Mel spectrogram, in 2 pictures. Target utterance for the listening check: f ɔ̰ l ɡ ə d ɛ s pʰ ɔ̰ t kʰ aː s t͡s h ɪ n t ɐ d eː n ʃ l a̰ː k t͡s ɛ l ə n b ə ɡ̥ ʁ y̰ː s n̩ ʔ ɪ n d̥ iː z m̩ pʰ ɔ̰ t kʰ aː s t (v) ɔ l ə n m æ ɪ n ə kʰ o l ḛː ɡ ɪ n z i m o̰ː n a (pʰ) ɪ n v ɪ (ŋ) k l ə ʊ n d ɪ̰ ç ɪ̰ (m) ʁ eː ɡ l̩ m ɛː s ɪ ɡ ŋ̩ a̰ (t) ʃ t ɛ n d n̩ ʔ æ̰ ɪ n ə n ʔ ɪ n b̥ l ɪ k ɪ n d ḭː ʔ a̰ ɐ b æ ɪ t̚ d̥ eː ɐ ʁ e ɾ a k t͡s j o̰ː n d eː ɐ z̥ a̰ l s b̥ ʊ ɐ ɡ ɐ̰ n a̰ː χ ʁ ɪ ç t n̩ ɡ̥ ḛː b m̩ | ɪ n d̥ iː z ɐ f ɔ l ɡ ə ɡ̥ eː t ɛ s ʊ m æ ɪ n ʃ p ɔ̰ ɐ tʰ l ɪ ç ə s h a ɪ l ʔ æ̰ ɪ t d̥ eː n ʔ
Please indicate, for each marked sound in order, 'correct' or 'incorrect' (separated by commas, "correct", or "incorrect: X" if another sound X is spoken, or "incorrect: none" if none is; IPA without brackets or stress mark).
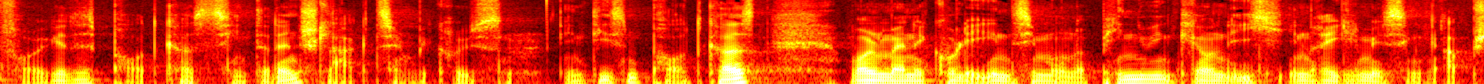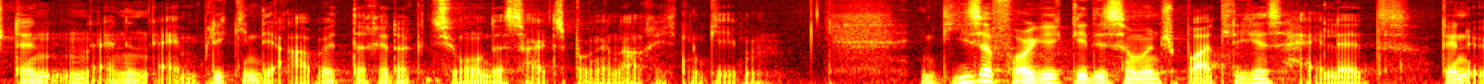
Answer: correct, correct, correct, incorrect: n, incorrect: p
